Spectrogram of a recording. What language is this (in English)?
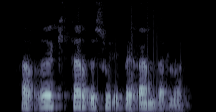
Pashto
